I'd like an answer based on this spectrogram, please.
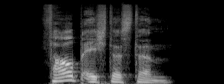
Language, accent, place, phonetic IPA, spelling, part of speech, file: German, Germany, Berlin, [ˈfaʁpˌʔɛçtəstəm], farbechtestem, adjective, De-farbechtestem.ogg
- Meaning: strong dative masculine/neuter singular superlative degree of farbecht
